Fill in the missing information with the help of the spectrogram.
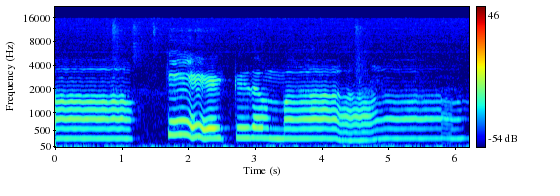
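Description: A woman's solo voice singing unaccompanied, drawing out a long vowel in a Tamil devotional song. She holds one note, breaks off about a second in, sings a short wavering run, then holds a long note that dips in pitch and returns.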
